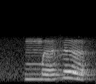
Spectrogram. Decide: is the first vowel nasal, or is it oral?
oral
